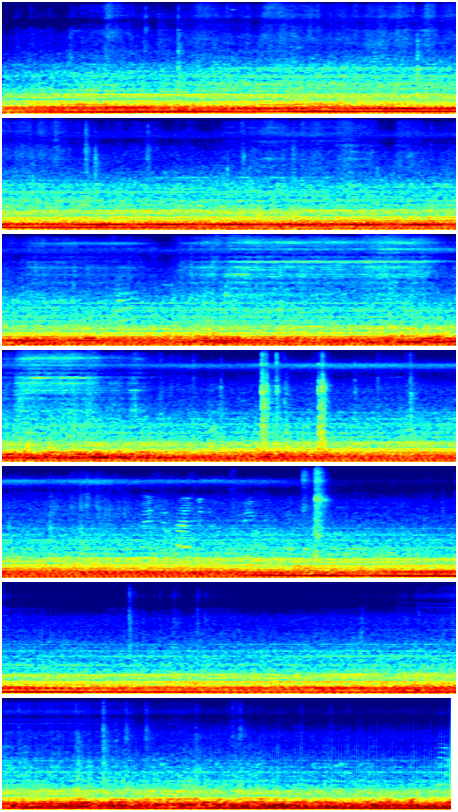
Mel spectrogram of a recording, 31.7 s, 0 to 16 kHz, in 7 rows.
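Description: Inside an ÖBB class 5047 diesel railcar on the move: the diesel engine hums steadily over the rumble of the wheels on the track. The engine's low hum fades for a stretch in the middle and comes back strongly about two-thirds of the way through, getting louder towards the end.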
